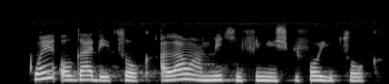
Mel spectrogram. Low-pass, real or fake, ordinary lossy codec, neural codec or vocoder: 7.2 kHz; fake; none; autoencoder, 48 kHz, 128 numbers a frame, DAC-VAE, trained on Japanese speech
